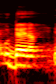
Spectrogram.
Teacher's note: उद्धन डयनम का क्या हो जाएगा, इस द का परिवर्तन ड में हो जाएगा और बन जाएगा उड्डयनम।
